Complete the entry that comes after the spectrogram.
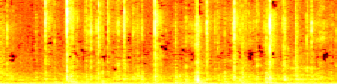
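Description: Fingertips of both hands tap steadily on the plastic keys of an open laptop resting on a wooden table. Short, bright clicks come in an uneven patter at low volume over a faint, steady low hum.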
